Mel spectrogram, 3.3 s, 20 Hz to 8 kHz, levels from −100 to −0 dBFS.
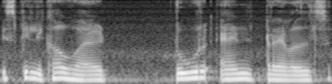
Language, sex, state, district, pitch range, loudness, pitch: Hindi, male, Uttar Pradesh, Budaun, 125-155 Hz, -14 LUFS, 140 Hz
